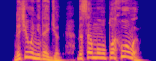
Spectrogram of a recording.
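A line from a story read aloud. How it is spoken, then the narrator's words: Frightened exclamation. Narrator (Russian): испуганно воскликнула Адана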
